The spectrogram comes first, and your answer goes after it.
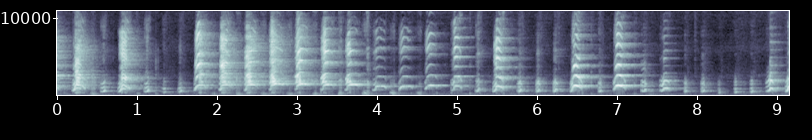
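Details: Pit Bull puppy crying in quick bursts of sharp, harmonic yips, about three each second. Some notes are louder and harsher, and some softer whines fall in between.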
